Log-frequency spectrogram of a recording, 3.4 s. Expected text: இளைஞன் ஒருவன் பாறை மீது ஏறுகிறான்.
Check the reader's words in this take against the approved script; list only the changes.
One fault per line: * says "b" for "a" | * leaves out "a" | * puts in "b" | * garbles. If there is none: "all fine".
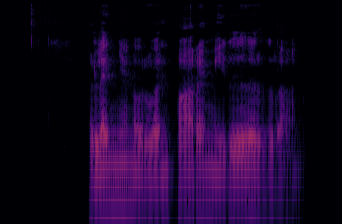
all fine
